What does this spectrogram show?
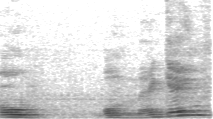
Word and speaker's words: Ommegang: This is brewed from Ommegang? Is that how you say it? Ommegang, yeah.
